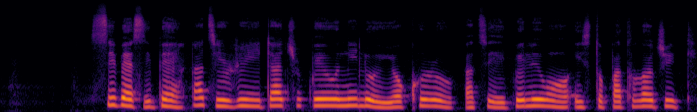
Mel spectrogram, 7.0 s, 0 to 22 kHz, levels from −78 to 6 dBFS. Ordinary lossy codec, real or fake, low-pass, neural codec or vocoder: none; fake; 19.8 kHz; autoencoder, 48 kHz, 32 numbers a frame, DAC-VAE, trained on Japanese speech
